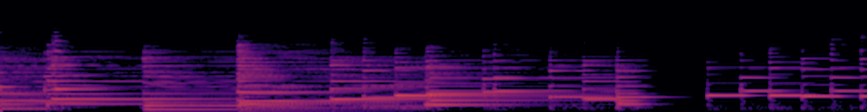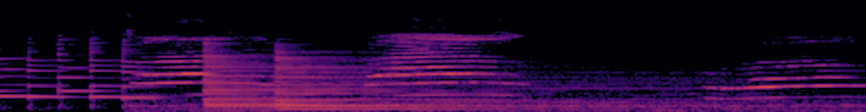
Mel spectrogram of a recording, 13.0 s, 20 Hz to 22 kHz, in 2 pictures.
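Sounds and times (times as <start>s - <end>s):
piano music with repeated notes: 0.0s - 12.2s
cat meowing: 7.5s - 8.6s, 9.2s - 10.5s, 11.8s - 13.0s.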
